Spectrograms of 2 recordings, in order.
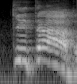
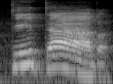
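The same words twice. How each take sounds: First: Kitab said high, stress on the final syllable; Arabic word kitab. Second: Kitab at normal pitch with a long falling ending; Arabic word kitab repeated. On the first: Teacher introducing the Arabic word for book, raised pitch. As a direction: present kitab raised and clear. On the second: Teacher repeats the word for book so students copy it. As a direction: repeat Kitab calmly for learners. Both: Shown as a demonstration. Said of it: "On va prendre le mot".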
